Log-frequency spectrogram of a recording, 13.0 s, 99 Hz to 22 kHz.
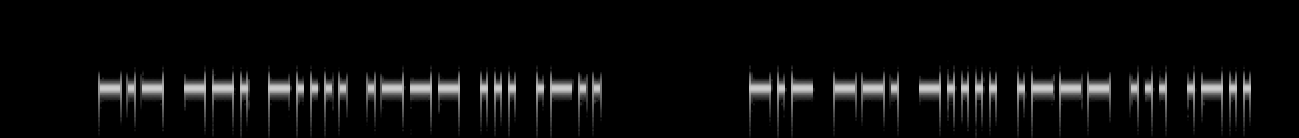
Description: Morse code, heard as a keyed tone, about 17 wpm, 700 Hz. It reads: KG6JSL KG6JSL
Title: USA Call Signs - 6 Characters - Repeated 3x - 17wpm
